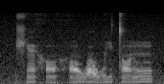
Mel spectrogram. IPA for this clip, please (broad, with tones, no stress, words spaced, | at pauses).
ʃɛ̃˧hɔ̃˨hɔ̃˨˦wɔ˦˨ wi˧tɔ̃˧ɾũ˦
